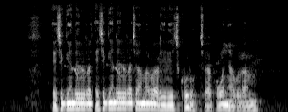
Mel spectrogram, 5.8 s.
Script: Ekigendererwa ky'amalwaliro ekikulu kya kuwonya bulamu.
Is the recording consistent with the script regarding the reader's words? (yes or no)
no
